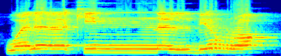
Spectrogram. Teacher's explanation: ra is thick, okay, and nun mushaddad means غنة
